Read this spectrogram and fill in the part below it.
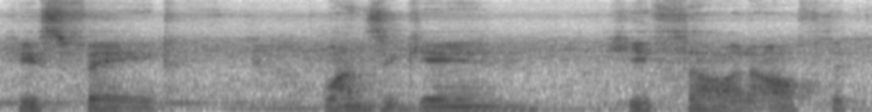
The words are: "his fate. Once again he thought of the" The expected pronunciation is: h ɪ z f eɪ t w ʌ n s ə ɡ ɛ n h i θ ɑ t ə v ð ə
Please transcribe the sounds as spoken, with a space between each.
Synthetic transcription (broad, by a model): h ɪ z f eɪ t w ʌ n s ə ɡ ɛ n h i θ ɑ t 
